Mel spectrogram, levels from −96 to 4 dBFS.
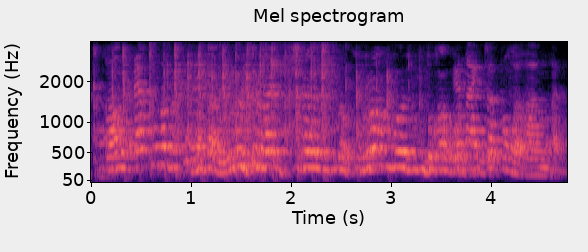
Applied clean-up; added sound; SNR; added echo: none; none; none; reverberation time 0.5 s.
